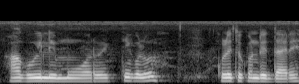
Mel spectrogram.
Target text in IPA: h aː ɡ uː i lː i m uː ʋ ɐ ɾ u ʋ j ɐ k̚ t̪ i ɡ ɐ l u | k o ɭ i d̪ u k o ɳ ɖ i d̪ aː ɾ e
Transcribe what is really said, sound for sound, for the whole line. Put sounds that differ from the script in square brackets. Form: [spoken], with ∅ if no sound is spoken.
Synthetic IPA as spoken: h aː ɡ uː i lː i m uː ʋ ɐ ɾ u ʋ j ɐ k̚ t̪ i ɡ ɐ [ɭ] u | k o ɭ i [t̪] u k o ɳ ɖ i [d̪ː] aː ɾ e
